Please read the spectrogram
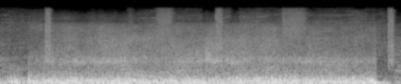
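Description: Wind buffeting a camera microphone during a ski descent: a loud, steady rumble with a hiss over it, cutting off suddenly near the end.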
